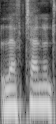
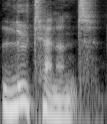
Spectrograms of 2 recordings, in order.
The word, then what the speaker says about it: lieutenant: which worked quite well how' you pronounce leftenant in British and American English well it's leftenant or lieutenant in America I know this I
